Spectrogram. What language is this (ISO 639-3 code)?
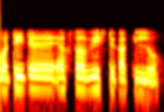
mai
